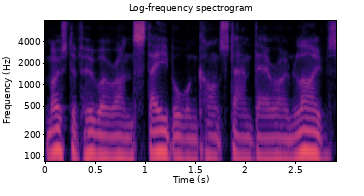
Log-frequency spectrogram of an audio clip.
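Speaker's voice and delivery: plain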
